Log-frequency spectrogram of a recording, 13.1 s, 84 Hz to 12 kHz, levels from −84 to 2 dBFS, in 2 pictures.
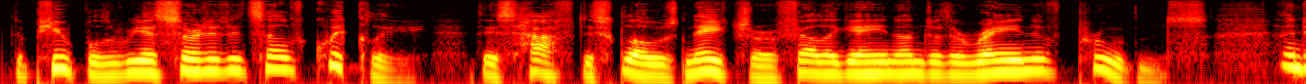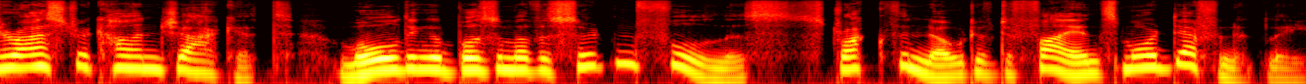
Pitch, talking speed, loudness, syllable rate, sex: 170 Hz, 155 wpm, -17 LUFS, 5.0 syllables/s, male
